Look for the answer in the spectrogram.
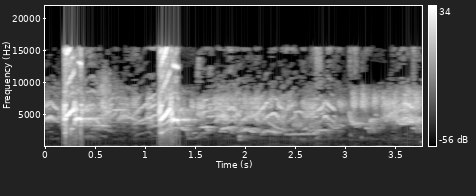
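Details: Lure recording of a female sogon bird to bring males down: two loud sharp chirped bursts near the start, then a steady wash of soft high twittering and warbled notes.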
